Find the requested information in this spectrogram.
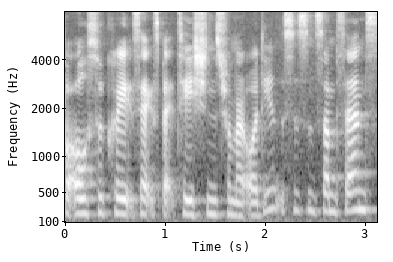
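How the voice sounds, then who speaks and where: On a very clean recording with a silent background, a woman with a Glaswegian accent speaks at a very fast pace and medium pitch. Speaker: arts organisation worker. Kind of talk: reading aloud. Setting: live event with audience.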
